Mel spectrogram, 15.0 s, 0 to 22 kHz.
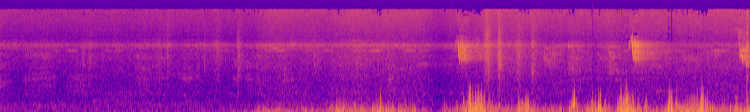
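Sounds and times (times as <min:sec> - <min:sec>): wind buffeting microphone: 0:05.1 - 0:15.0.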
